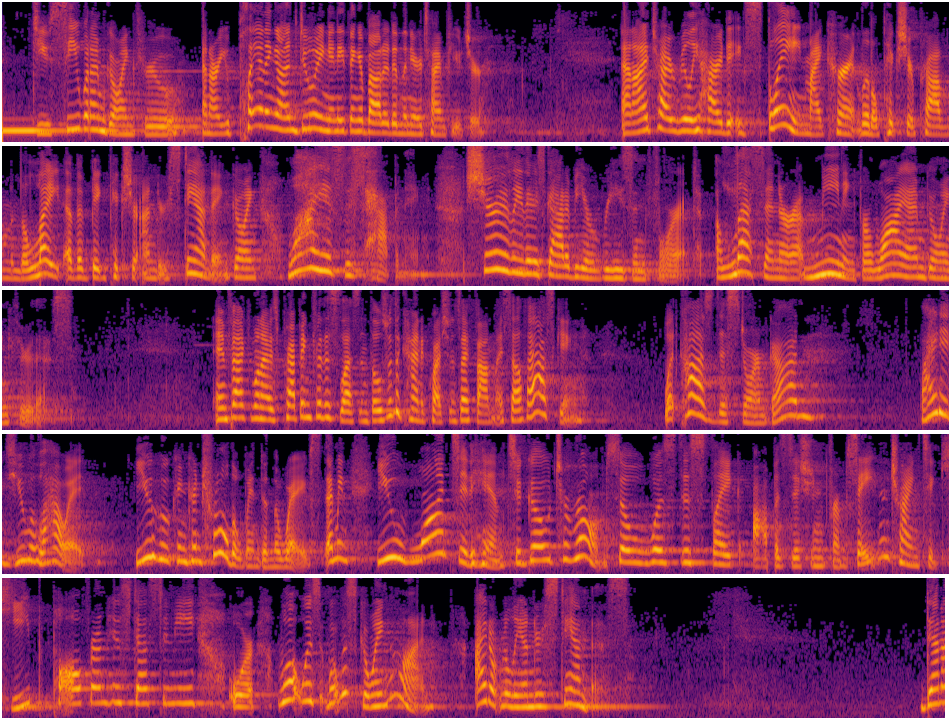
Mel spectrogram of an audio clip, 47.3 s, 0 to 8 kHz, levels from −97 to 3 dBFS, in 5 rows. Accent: American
